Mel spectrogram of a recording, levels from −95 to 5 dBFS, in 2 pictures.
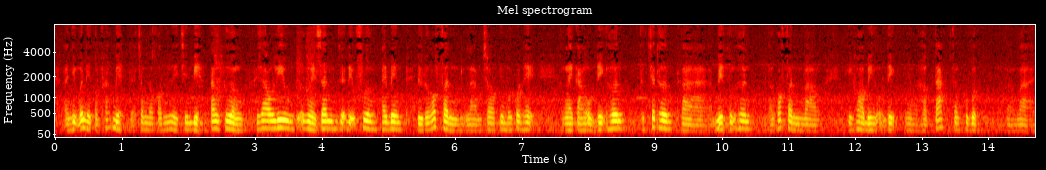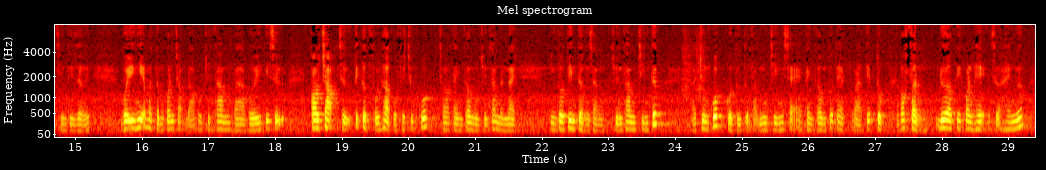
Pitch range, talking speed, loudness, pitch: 125-155 Hz, 270 wpm, -24 LUFS, 140 Hz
